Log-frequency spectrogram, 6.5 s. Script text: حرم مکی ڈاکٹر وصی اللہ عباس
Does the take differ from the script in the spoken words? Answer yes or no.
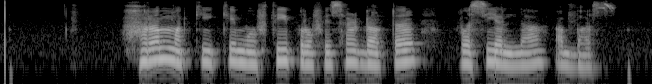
yes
